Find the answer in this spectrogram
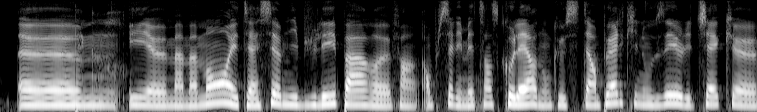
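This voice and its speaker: A woman speaks at a medium pitch and a moderate pace, with flat, monotone intonation and hardly any pauses. The recording is very clean, with a silent background. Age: 30s. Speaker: journalist and podcaster. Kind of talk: interview. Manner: hesitant, many fillers.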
